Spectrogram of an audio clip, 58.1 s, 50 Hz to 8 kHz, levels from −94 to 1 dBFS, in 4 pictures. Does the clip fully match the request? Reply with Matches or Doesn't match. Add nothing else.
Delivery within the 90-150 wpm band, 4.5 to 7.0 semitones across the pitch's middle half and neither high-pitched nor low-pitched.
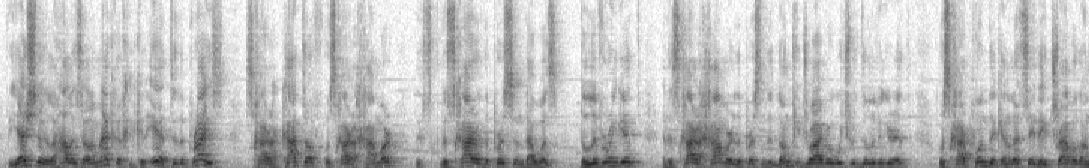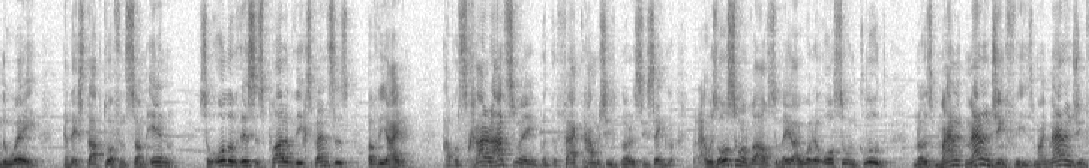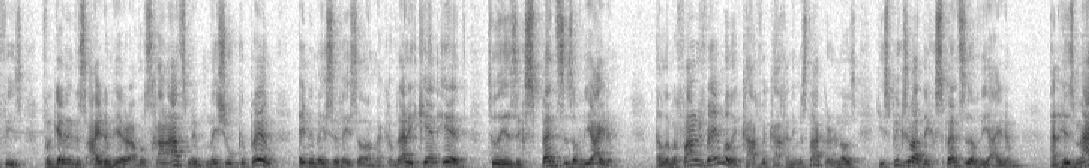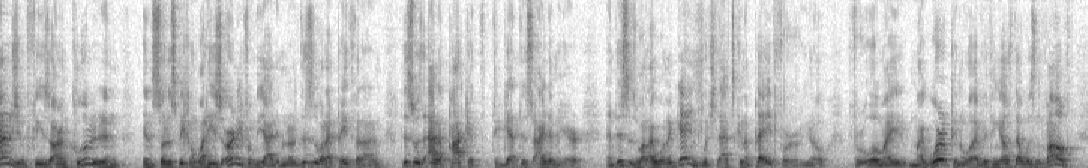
Doesn't match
